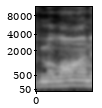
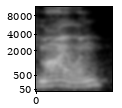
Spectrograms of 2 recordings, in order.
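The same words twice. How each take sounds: First: It is said the standard, familiar way. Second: It is said with a different, local pronunciation. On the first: It names the city in Italy. "there's Milan, Italy" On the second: It names the town in Missouri. "but that's just Milan"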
